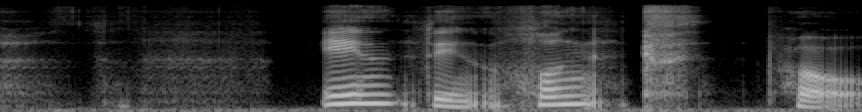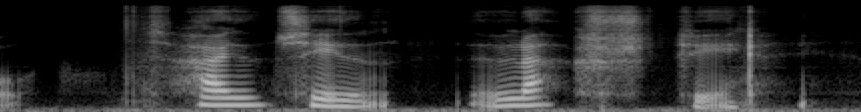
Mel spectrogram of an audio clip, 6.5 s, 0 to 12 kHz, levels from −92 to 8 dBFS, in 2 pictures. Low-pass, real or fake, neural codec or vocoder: 9.9 kHz; fake; autoencoder, 22.05 kHz, a latent of 192 numbers a frame, VITS, trained on many speakers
